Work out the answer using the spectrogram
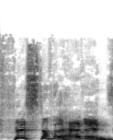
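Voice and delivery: very high, shouted battle-cry yell. A player describes their character raising a mace in the air, yelling. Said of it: "raise it in the air and yell".

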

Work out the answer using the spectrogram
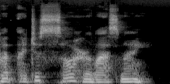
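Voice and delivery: half-muttered aside. Voicing a character who sits down and speaks to Becca: half under my breath. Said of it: "half under my breath".

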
